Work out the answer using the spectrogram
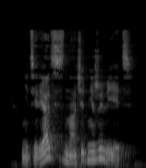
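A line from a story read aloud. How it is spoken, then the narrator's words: Delighted whisper to self. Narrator (Russian): прошептала она сама себе в восторге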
